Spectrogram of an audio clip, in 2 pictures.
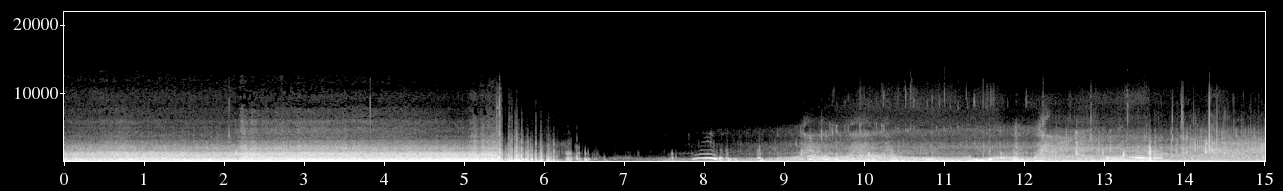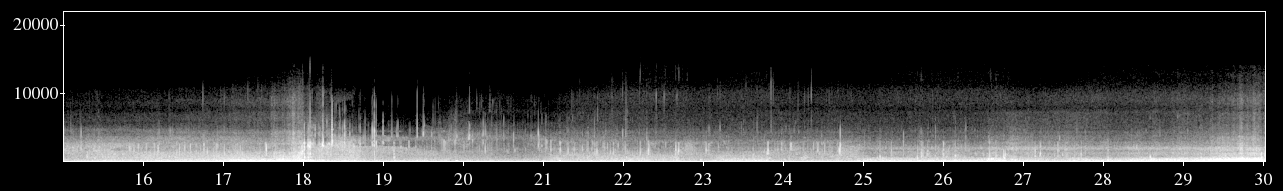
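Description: Loud rushing of surf and wind buffeting the microphone. It cuts off sharply about six seconds in and builds back up over the next few seconds.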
